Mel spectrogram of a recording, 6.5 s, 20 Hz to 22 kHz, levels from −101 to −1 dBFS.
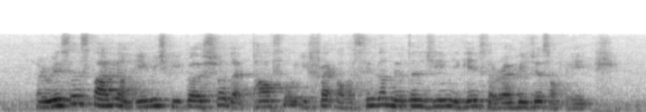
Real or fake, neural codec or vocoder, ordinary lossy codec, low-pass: fake; codec, 44.1 kHz, 7.8 kbps, DAC; none; 7.2 kHz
